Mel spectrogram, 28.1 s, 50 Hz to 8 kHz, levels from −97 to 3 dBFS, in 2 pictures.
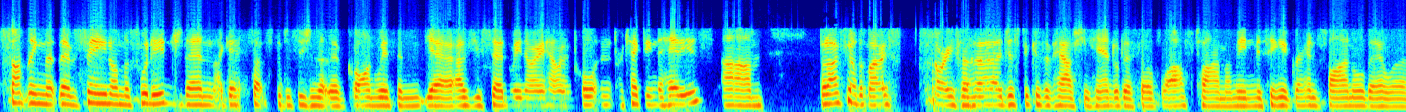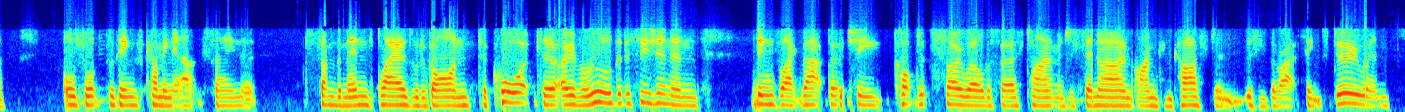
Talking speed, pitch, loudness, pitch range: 230 wpm, 175 Hz, -21 LUFS, 165-190 Hz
